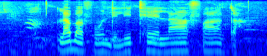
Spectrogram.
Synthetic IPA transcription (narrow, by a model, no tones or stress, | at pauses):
laɓafundʱilitʰɛlaːfaːkʼa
